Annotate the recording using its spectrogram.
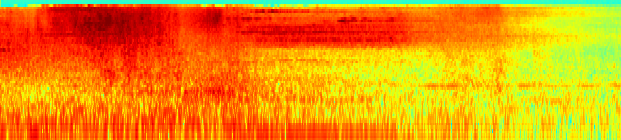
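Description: A loud magical burst swells and rings out, then fades.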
